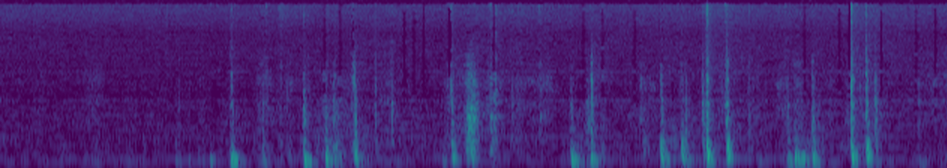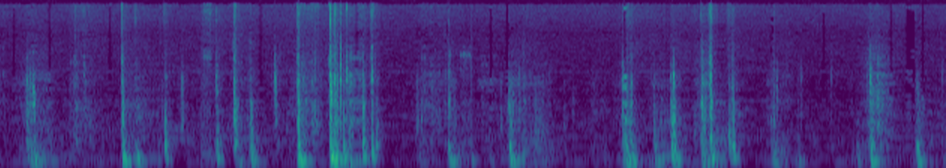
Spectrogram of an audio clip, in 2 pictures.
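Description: Typing on a computer keyboard: irregular runs of keystrokes that begin about a second and a half in, with a louder flurry near the middle.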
